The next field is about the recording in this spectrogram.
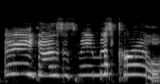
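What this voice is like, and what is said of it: Put-on character voice. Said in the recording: “impersonating Mrs. Krill”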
